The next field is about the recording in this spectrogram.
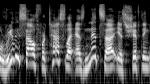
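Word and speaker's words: NHTSA: things may go really south for tesla as nitza is shifting its investigation into tesla's fsd into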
